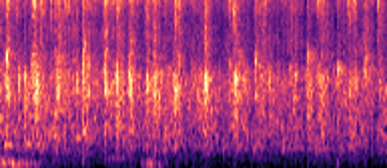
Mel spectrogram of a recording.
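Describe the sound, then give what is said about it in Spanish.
Loud, sustained applause from an audience, a dense wash of many hands clapping steadily for about four seconds without pause. “No, si le va a aplaudir, apláudale bien fuerte.”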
